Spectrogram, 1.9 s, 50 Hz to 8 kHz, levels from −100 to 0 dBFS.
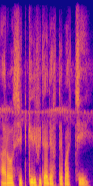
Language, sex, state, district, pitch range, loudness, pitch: Bengali, male, Assam, Hailakandi, 80-100 Hz, -16 LUFS, 90 Hz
